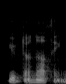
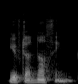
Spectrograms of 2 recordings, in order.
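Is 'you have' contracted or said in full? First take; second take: contracted; contracted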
